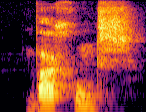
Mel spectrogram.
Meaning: Bargoens (a Dutch cant)
- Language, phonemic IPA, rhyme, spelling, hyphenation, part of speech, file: Dutch, /bɑrˈɣuns/, -uns, Bargoens, Bar‧goens, proper noun, Nl-Bargoens.ogg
